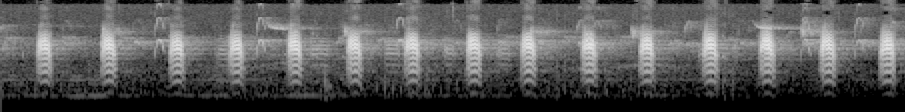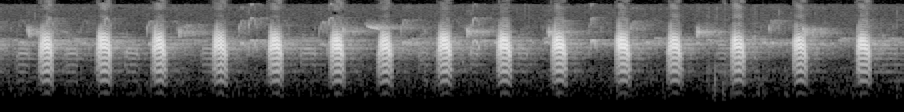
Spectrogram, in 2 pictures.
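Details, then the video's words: Even sequence of brief nasal, tin-horn-like notes from a red-breasted nuthatch, evenly spaced at about three per second throughout. "Red-breasted nuthatch sounds, Sounds of the Canadian Nuthatch"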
